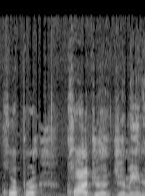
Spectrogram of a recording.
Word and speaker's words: corpora quadrigemina: have challenges pronouncing this let's break this word down Quadra quod for Gemini Gemini twins the person who named the structure thought it looked like two sets of twins now you may be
